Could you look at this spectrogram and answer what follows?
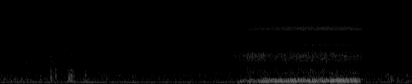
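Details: Sleeping Husky dog snoring: a single drawn-out, rattling noisy breath with a buzzy low flutter over quiet room hum.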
